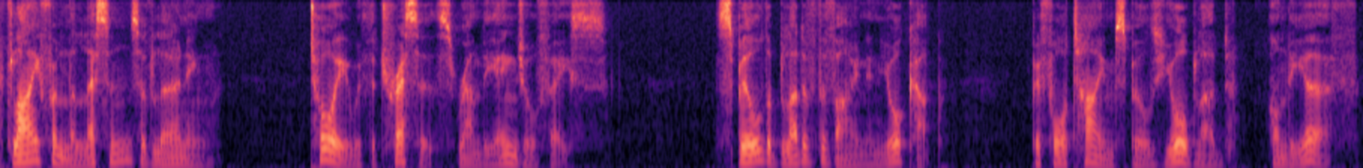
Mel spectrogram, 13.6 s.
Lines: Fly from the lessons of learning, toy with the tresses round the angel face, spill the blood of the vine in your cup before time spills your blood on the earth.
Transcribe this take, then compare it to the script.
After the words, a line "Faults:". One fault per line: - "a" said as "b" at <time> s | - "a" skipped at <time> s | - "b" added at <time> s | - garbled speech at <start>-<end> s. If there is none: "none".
Fly from the lessons of learning, toy with the tresses round the angel face, spill the blood of the vine in your cup before time spills your blood on the earth.
Faults:
none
